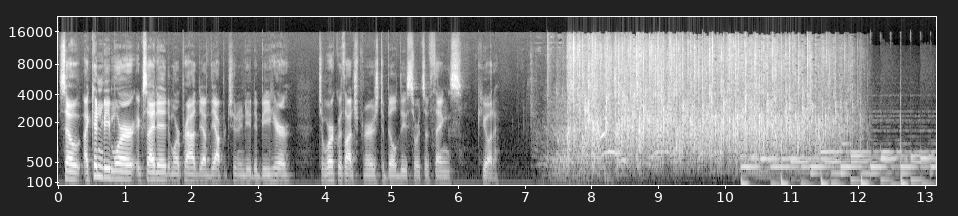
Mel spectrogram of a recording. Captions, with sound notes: So I couldn't be more excited, more proud to have the opportunity to be here, to work with entrepreneurs to build these sorts of things, Kia Ora. (audience applause) (bouncy music)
